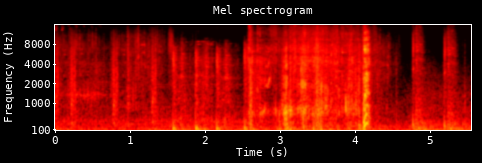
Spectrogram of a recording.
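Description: Footsteps crunch over dry ground.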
